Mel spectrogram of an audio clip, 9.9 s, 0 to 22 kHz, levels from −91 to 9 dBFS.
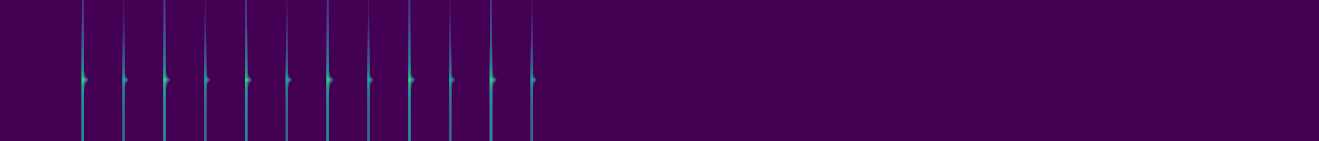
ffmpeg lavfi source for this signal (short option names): -f lavfi -i "aevalsrc='pow(10,(-3.5-13*gte(mod(t,2*60/196),60/196))/20)*sin(2*PI*2140*mod(t,60/196))*exp(-6.91*mod(t,60/196)/0.03)':d=3.67:s=44100"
